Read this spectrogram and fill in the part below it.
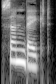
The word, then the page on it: sun baked: American English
